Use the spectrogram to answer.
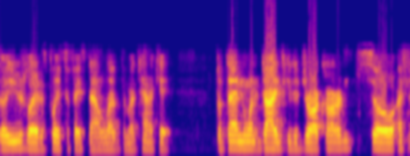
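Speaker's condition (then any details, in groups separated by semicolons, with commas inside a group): No condition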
